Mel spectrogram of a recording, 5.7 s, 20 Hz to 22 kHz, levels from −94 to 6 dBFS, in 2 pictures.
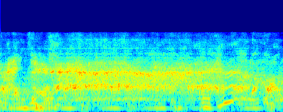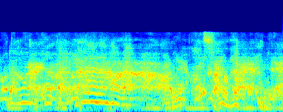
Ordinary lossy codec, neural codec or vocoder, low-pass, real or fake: none; codec, 16 kHz, 4.8 kbps, FACodec; none; fake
